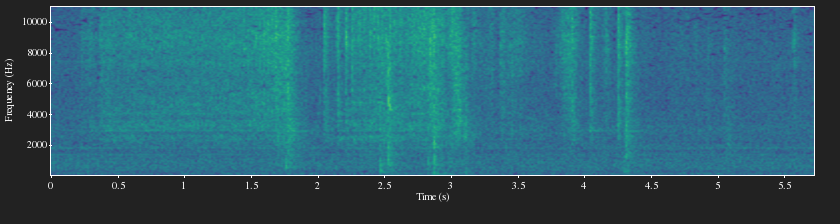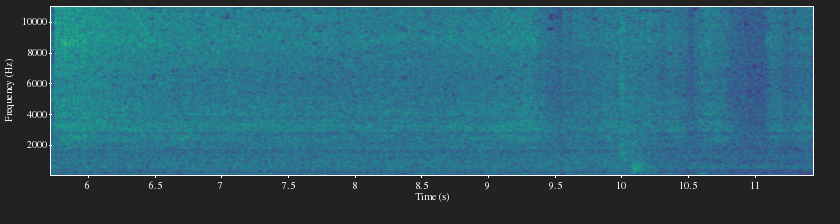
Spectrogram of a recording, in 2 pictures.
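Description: A 2011 Verde Radia flatland BMX bike clattering on the floor during trick practice: a run of sharp knocks between about two and four and a half seconds in, and one more near the end. Under it runs a steady hum.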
